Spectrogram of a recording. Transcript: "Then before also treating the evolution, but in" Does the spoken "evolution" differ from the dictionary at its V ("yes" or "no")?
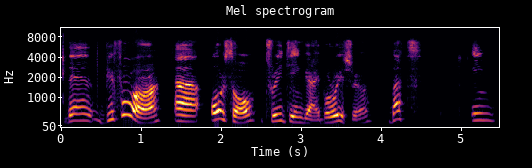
yes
